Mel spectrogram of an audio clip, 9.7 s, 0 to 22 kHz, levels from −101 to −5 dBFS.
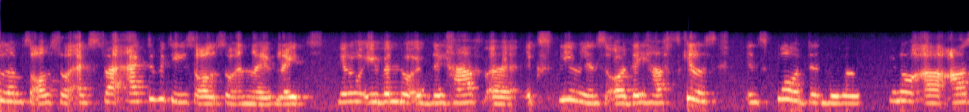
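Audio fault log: throughout, AMR wideband (HD Voice) codec: rough, raspy speech suggests a low mode near 8.85 kbit/s; the spectrogram shows smeared harmonics below 6.4 kHz, a noise-filled band to 7 kHz, and nothing above.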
